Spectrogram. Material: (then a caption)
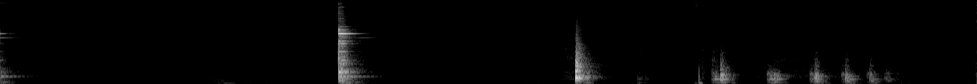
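Steel. A mounted steel anvil is struck with a hammer in a demonstration of good versus poor mounting: two sharp, bright metallic strikes, then a quicker run of lighter, lower clinks. Each hit dies away almost at once with little ring.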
